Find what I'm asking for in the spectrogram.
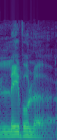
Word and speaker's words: Les Voleurs: An S, but you don't pronounce it. So okay. – It's Les Voleurs.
